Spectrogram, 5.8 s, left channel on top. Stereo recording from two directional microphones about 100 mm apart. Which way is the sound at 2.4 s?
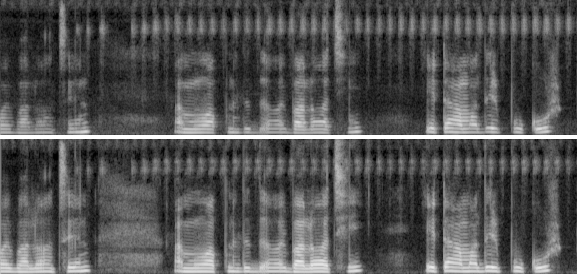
40° right (ahead or behind).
